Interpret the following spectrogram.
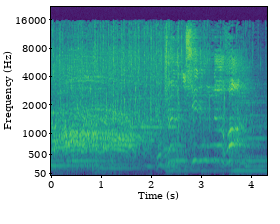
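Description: Live pop-rock band playing on acoustic and electric guitars with drums, a passage between sung lines.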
